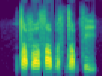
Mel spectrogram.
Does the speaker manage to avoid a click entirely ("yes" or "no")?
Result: yes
